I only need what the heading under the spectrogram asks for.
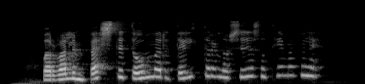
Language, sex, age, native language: Icelandic, female, 30-39, Icelandic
